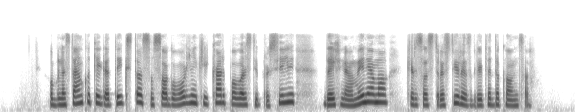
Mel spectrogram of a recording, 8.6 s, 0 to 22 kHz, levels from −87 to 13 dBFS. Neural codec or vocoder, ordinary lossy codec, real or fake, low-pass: codec, 16 kHz, 1 kbps, FreqCodec, larger model; none; fake; 7.2 kHz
